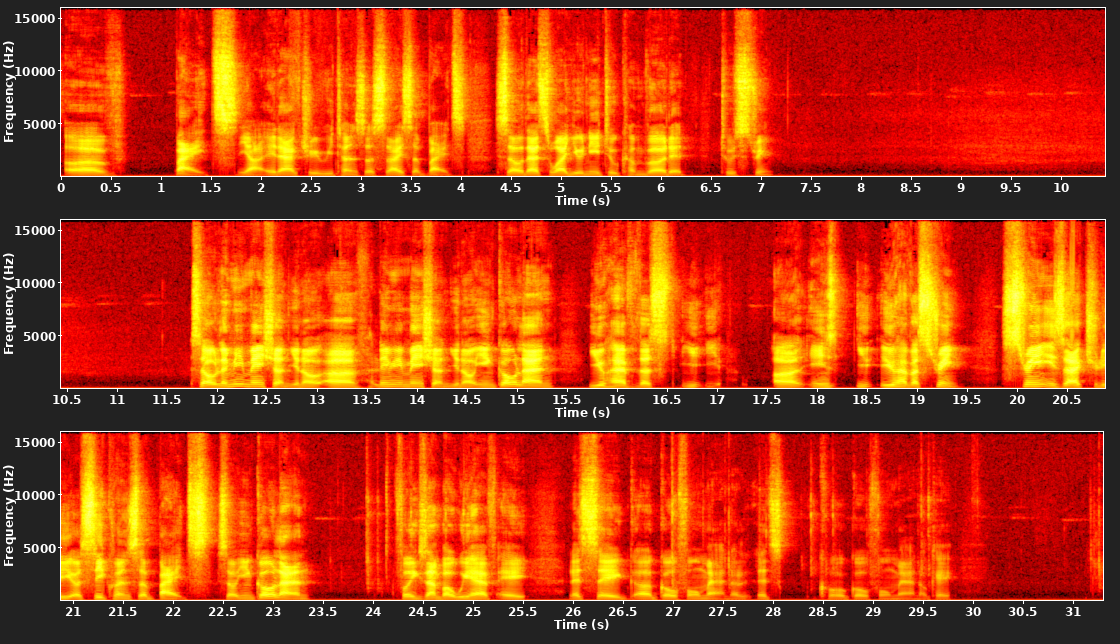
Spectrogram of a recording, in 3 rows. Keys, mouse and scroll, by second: 4.1-6.3 typing, 10.3 1, 24.3 ctrl+g, 24.3 d, 25.2 c, 26.6 a, 27.0 ctrl+g, 28.1-29.5 typing.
